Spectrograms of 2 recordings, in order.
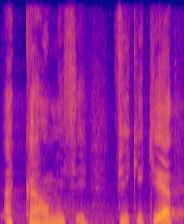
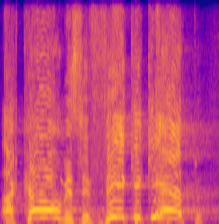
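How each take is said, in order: First: It is said softly and gently. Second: It is shouted loudly and forcefully. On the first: It sounds like a mild request. The speaker calls it wrong. "a gente lê assim" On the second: It is a command. The speaker calls it right. "uma palavra de comando. Ali foi um grito"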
